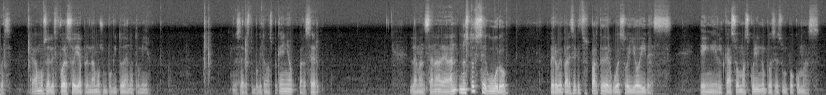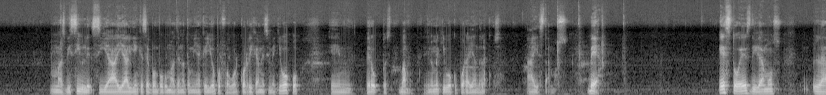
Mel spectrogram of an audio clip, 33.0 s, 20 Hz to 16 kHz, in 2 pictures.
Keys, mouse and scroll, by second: 1.3-2.1 shift+scroll up 1, 2.6-4.4 drag, 4.8 f, 5.1 click, 5.7 shift+middle click, 6.1 shift+middle click, 6.3-8.4 shift+drag, 8.6 click, 9.5 click, 10.0 ctrl+click, 10.2-13.8 ctrl+drag, 13.8-15.4 ctrl+middle drag, 15.5 click, 16.3 middle click, 16.8-18.4 drag, 18.5-20.0 ctrl+drag, 20.3-22.8 ctrl+drag, 23.0 middle click, 23.7-24.9 drag, 24.5 middle click, 25.0-26.5 drag, 26.6 middle click, 27.0 click, 27.8-29.3 middle drag, 29.4-30.6 shift+middle drag, 31.1-33.0 middle drag.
